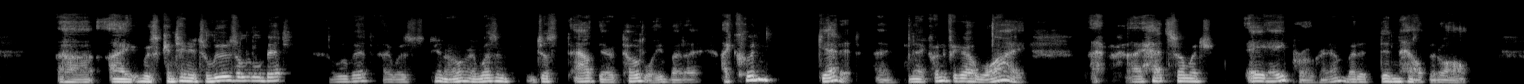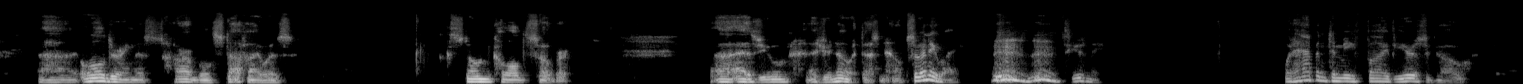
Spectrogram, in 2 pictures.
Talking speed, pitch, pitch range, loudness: 155 wpm, 130 Hz, 110-150 Hz, -21 LUFS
